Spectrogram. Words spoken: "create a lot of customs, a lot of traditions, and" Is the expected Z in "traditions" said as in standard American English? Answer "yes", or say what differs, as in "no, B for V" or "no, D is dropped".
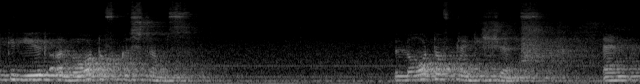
no, Z is dropped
